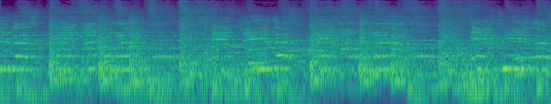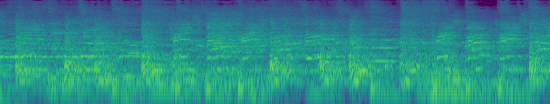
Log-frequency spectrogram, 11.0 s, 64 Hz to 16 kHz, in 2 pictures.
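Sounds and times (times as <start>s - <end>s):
drum kit: 0.0s - 11.0s
live gospel music: 0.0s - 11.0s.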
